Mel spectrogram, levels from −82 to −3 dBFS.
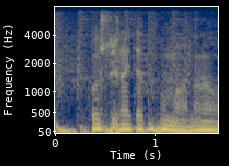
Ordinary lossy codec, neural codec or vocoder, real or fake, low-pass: none; vocoder, 44.1 kHz, 80 mel bands, Vocos; fake; 7.2 kHz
